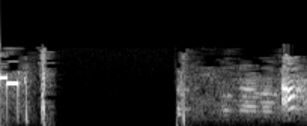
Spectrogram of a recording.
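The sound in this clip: A telephone number being dialled: a few short touch-tone keypad beeps in quick succession, then a brief silence before a voice comes in.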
